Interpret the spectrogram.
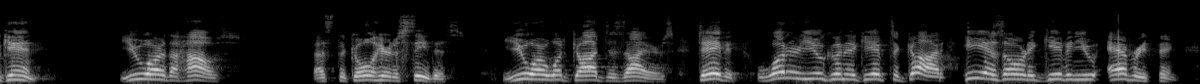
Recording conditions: large echoing room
